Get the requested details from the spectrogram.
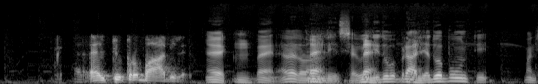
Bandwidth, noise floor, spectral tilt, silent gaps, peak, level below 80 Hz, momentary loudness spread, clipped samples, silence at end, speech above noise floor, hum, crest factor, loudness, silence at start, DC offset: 19 kHz; -52 dBFS; -6 dB/octave; none; -2 dBFS; -52 dBFS; 14 LU; under 0.1%; 0 s; 31 dB; none; 20 dB; -21 LUFS; 0.55 s; under 0.1%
